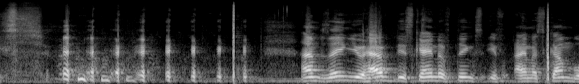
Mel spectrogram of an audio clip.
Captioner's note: laughter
